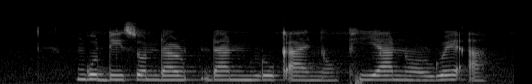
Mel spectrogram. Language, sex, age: Venda, female, 22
